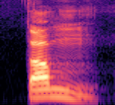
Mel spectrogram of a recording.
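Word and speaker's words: thumb: ஸ்ட்ரைட்டா டூ அப்படின்னு வாசிக்கிறோம் இந்த எம் பி ரெண்டு எழுத்து சேர்ந்து வரும் வார்த்தைகள் இதுல எம்முக்கு அடுத்து வருகிற பி வந்து சைலெண்ட் ஆயிடும் அதாவது உச்சரிக்கப்படுவதே இல்லை கோ லேம் தம் சரியா இந்த பி உச்சரிப்பு கிடையாது அடுத்தது கீ கோ குண்டு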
